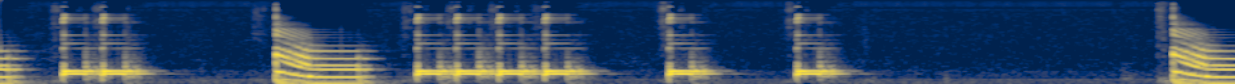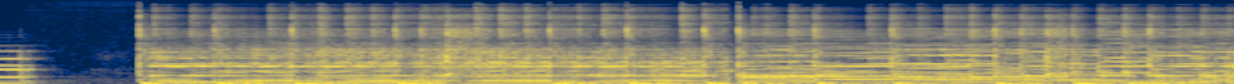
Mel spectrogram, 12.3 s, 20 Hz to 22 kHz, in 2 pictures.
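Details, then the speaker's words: 1992 Williams Whitewater pinball sound board: clean music and sampled effects in bursts, then a full tune; gritty low-fidelity 8-bit tone but no dropouts, working normally. "believe it or not that's what the sample sounds sound like are supposed to sound like they're 8-bit they're probably using a real low sample rate because there's no compression on these"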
